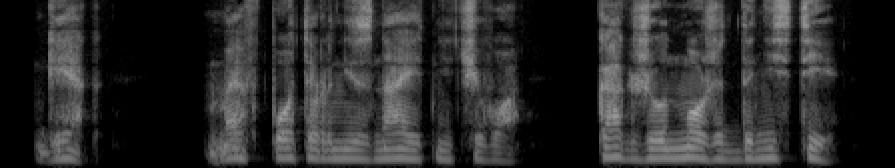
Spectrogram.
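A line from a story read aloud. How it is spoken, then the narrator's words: Whisper. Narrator (Russian): Он прошептал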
